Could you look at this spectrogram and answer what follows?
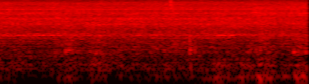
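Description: Robot vacuum cleaner with a small sweeper arm and rollers working over a floor, giving a close, continuous whooshing hum with faint clicks and bumps scattered through, no voices.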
